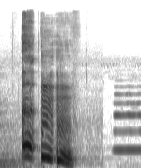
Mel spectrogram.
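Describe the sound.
A man coughs and clears his throat awkwardly in an audio drama: three short, voiced throat-clearing bursts in quick succession, then a faint steady tone.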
